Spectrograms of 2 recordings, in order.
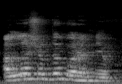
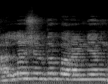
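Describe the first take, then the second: No difference in how they are said.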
